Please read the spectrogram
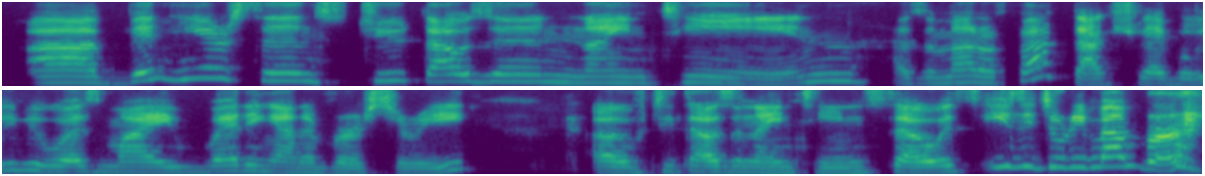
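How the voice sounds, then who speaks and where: With a Romanian accent, a woman speaks in a bright, sharp tone at a medium pitch and a moderate pace, her pitch swinging very widely. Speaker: law firm business manager. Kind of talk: casual interview. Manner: hesitant, many fillers.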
